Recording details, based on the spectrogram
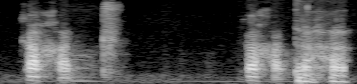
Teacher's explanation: But in Hebrew, you can't swallow that T. It has to be pronounced tachat.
